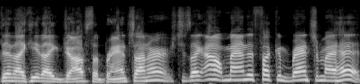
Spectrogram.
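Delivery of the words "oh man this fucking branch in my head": high, whiny, griping, put-upon complaining. Retelling a film scene, the granny hit by a branch: imitating someone complaining. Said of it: "complaining about it".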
